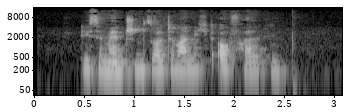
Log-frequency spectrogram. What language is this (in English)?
German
